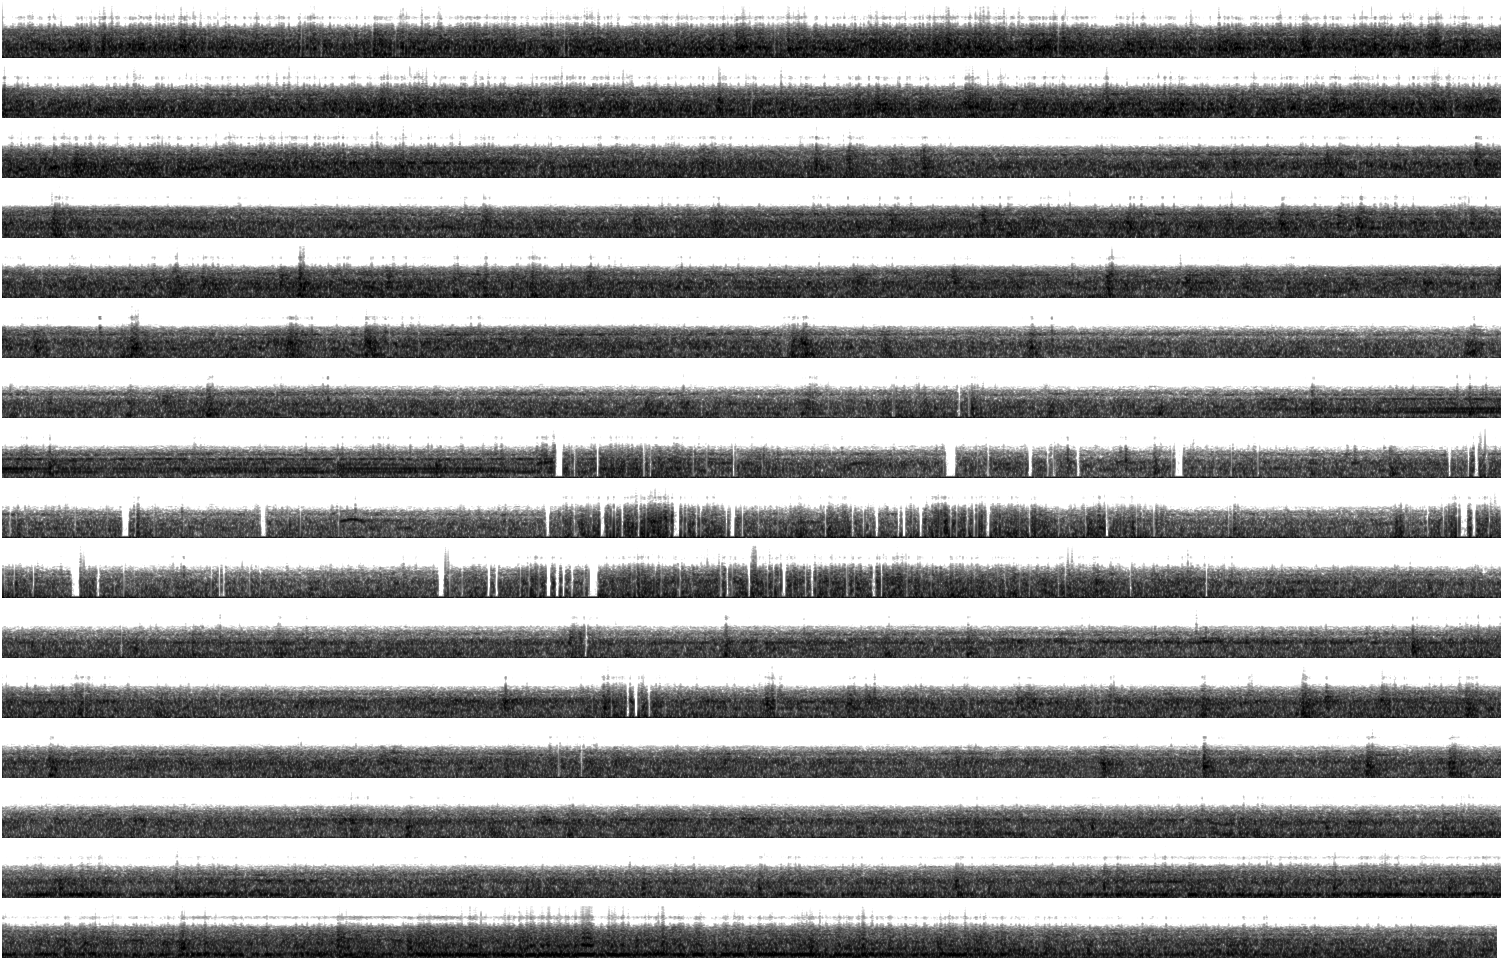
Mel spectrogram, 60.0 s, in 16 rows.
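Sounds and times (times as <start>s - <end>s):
train wheels rumbling on track: 0.0s - 59.9s.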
